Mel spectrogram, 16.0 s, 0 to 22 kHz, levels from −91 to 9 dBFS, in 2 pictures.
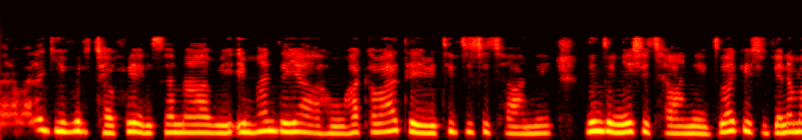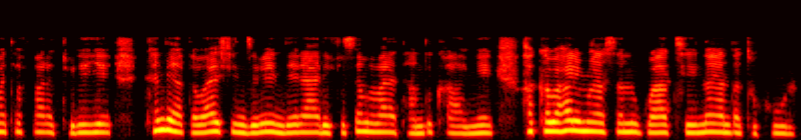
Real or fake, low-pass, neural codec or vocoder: fake; 7.2 kHz; codec, 16 kHz, 16 kbps, FunCodec, trained on Chinese and English, 50 frames a second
